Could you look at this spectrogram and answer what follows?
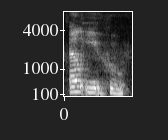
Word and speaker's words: Elihu: Elihu pronunciation. Elihu.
